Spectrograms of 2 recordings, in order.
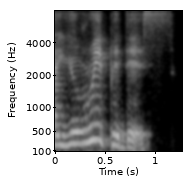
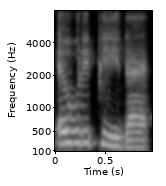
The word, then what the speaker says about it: Euripides: to play would be medea by euripides as the americans like to pronounce it medea by eurypida the ancient greek play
